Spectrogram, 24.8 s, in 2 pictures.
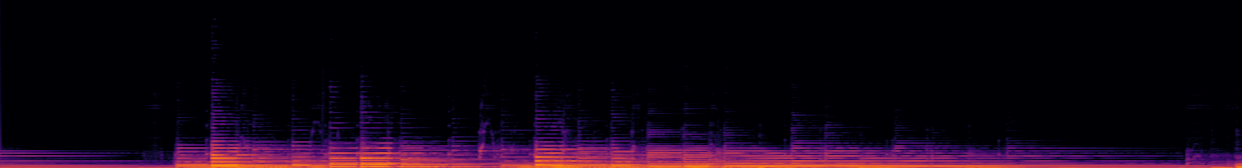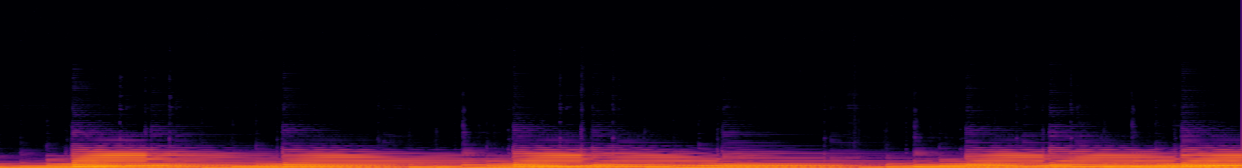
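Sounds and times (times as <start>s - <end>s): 
guitar: 0.0s - 24.8s.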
